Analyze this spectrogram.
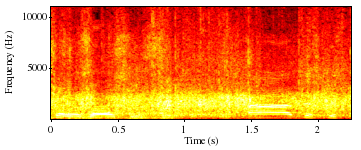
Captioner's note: some Applause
